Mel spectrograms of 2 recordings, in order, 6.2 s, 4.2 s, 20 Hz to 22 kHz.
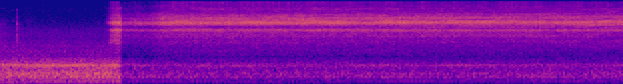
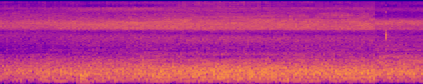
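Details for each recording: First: BRS 3000T pocket gas stove, full blast, wind test with a fan blowing; loud gas hiss with no flame roar, mixed with fan wind; cannot be lit. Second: BRS 3000T pocket gas stove, full blast, boiling cold water (8.7°C) indoors at 22.7°C; steady even hissing roar, no sputter; boiled in about 4.5 minutes using 15 g fuel; normal full-power burner.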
